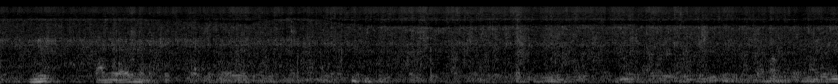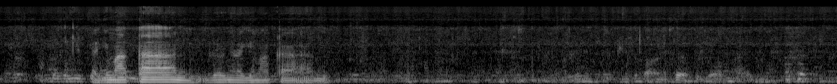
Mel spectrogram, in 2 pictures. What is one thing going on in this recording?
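A crowd of men murmurs and talks quietly outdoors.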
